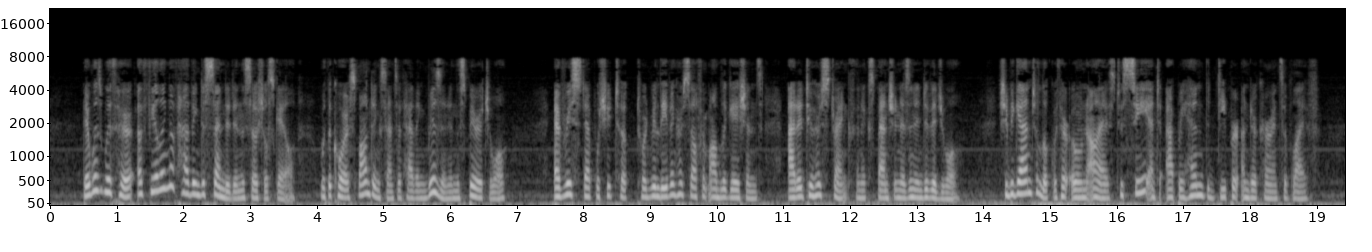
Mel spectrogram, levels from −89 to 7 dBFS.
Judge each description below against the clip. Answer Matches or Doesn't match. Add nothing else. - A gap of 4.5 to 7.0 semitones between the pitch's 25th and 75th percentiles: Matches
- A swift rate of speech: Doesn't match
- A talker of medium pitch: Matches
